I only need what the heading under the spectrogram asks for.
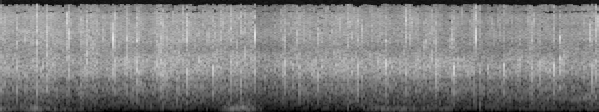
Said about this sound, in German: Ich möchte mit dir jetzt an diesem Punkt, ja, könnt gerne klatschen, ne?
